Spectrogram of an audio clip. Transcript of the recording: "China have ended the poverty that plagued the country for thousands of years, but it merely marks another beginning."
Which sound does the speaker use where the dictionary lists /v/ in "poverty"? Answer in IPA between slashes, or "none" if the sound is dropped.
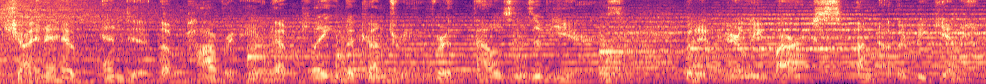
/v/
